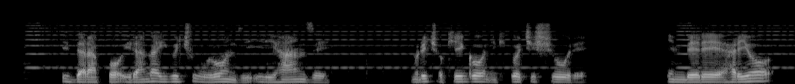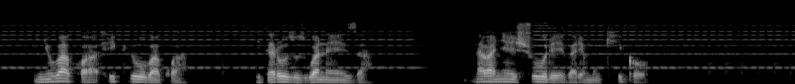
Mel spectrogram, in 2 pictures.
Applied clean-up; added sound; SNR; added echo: none; Bowed string instrument; 19 dB; none.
